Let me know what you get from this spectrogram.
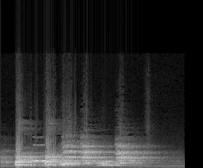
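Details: Dog barking loudly: two sharp barks in quick succession followed by a longer, drawn-out howling bark that fades before cutting off abruptly.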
